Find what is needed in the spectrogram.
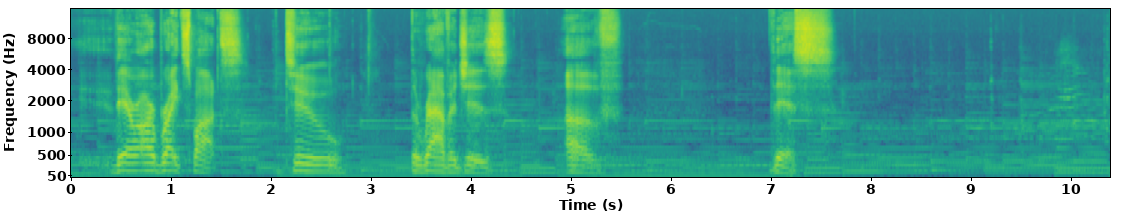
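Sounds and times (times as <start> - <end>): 
speech: 0.4 - 2.8, 3.4 - 4.4, 5.0 - 5.5, 7.0 - 7.6
cat meowing: 9.8 - 10.3.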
